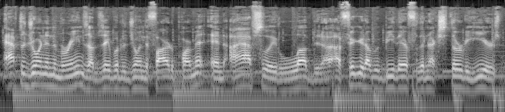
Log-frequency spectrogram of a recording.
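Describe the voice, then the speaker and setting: A man giving an upbeat, persuasive pitch as an insurance agency leader. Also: steady tone, fast, darkish tone. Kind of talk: promotional testimonial. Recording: background music.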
